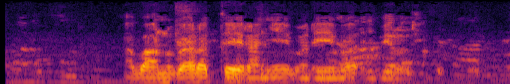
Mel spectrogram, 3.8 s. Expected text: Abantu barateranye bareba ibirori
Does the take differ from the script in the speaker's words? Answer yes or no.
no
